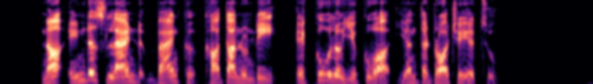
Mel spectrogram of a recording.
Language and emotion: Telugu, neutral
